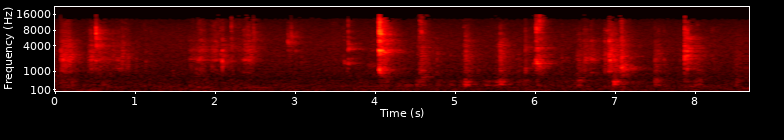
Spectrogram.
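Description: Close-miked sounds of a person eating: chewing and mouth smacks with small clicks, coming irregularly about two times a second.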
